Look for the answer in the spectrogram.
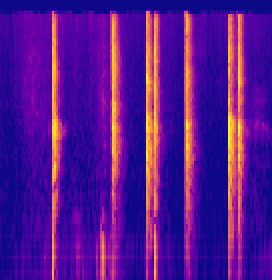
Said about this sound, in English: So I'm giving that a slow clap a slow clap. into a big clap.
